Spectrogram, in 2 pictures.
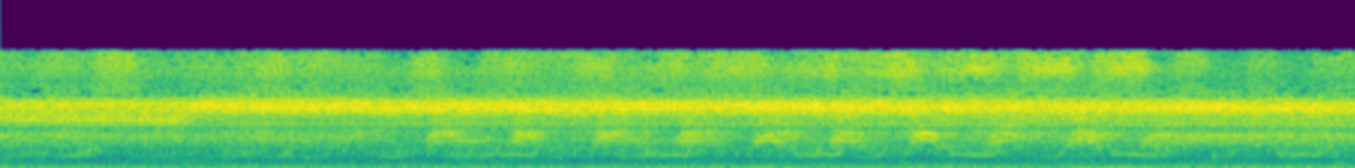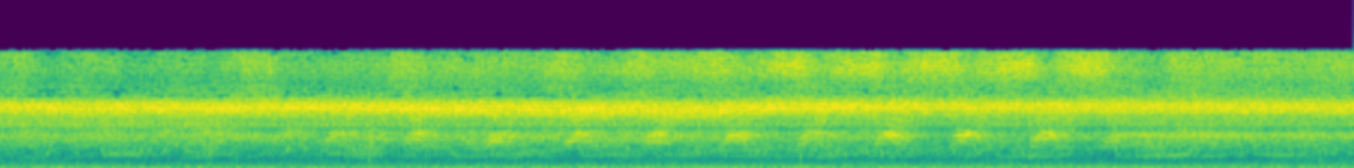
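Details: Cicadas on a mountain path in a cool breeze: a continuous high, shrill buzzing drone with a faint pulsing texture, steady throughout.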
